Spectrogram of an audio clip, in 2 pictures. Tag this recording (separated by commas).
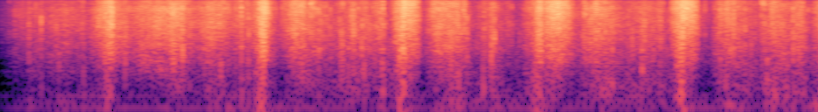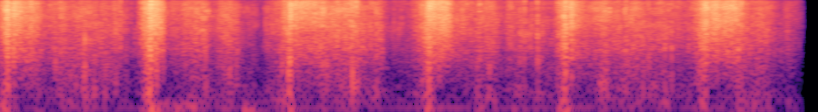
footsteps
